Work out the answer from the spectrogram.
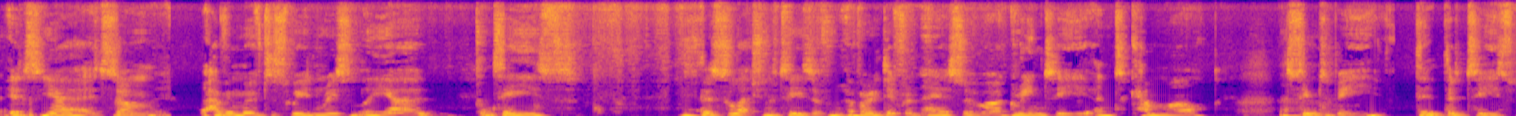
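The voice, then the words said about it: Slight northern English accent. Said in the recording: “do I detect a slight northern twang to your accent? ... Yeah. Yeah.”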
